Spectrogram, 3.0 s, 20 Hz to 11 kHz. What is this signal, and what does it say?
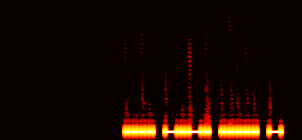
Morse code, heard as a keyed tone, about 30 wpm, 700 Hz. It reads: HC5T
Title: DXCC-100 Call Signs - 4 Characters - 30wpm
